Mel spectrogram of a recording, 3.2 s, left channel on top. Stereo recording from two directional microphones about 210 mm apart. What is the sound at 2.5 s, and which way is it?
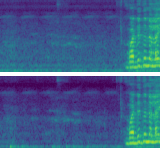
Speech, 45° right (ahead or behind).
